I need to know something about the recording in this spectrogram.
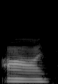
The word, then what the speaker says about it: Aang: some of the pronunciation instead of aang it's on instead of iro it's ero soka is or instead of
